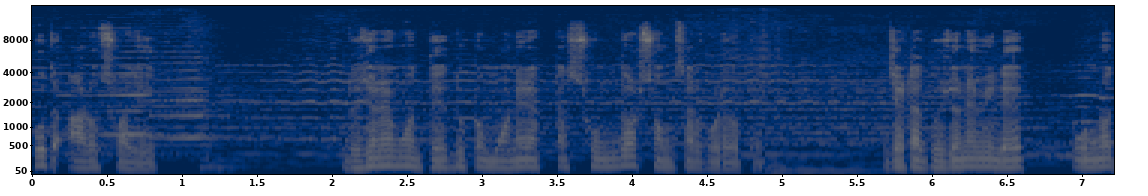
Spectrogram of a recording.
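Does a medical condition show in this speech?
No.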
